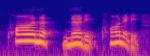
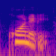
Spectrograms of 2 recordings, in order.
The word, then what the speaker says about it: quantity: 혀 위치가 같기 때문에 소리가 이어져서 발음이 되는 거예요. 그래서 저희 귀에 들리기에는 quantity 더 빨리 발음하게 되면 그냥 이 르 하는 소리가 앞에 니은이랑 같이 연결되어서 quantity 그냥 nutty, quantity라고까지도 들릴 수 있어요.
